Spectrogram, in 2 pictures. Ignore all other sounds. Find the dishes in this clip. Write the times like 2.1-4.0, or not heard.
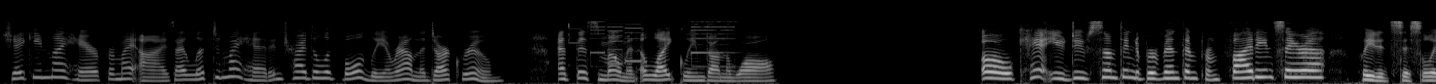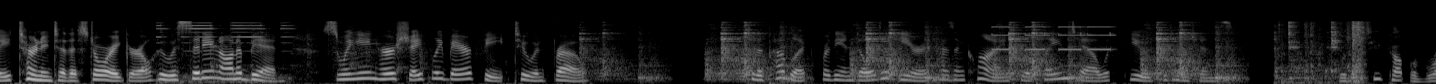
16.4-28.1.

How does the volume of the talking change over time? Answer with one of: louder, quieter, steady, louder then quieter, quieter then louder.
louder then quieter.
